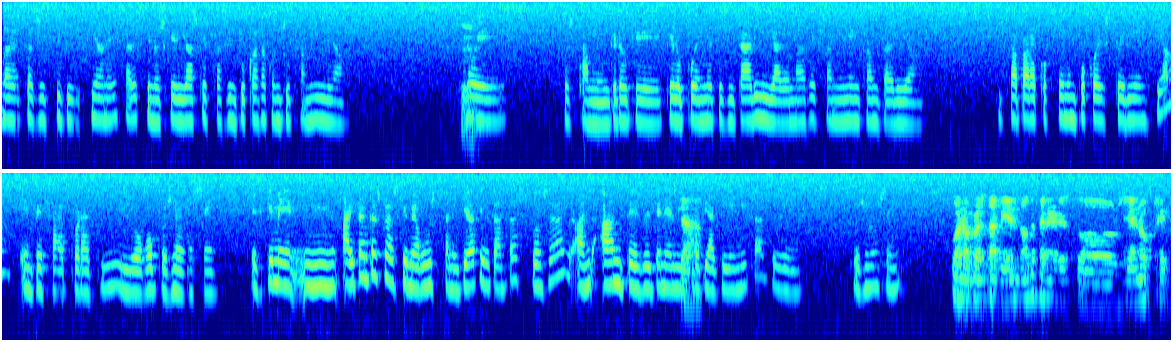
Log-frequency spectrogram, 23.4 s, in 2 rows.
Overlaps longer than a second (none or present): none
